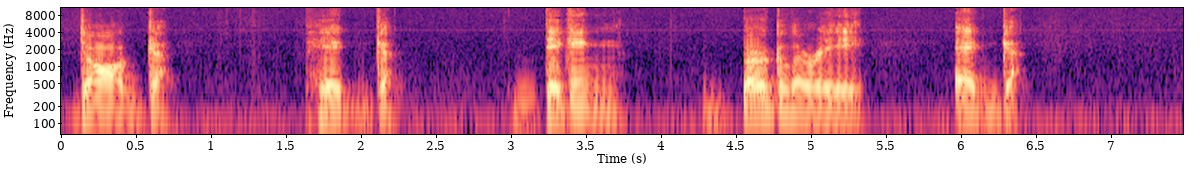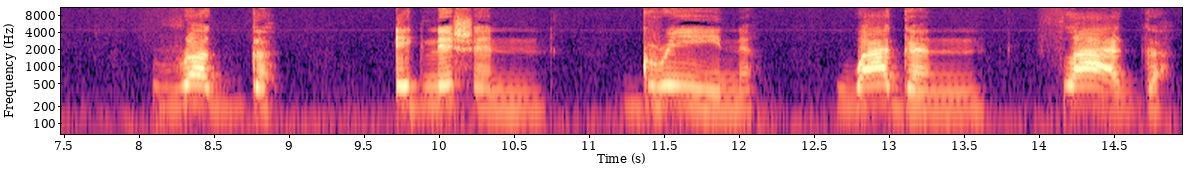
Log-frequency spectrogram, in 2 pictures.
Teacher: you'll feel a crisp tap and a voiced pulsation of the back of the tongue g g- g- g- g- g g g- now tap the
